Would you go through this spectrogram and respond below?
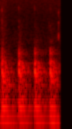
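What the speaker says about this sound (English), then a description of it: "someone starts knocking insistently on our door" Insistent knocking on a door in a late-night TV horror video game, four evenly spaced heavy knocks close by, then sudden silence.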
